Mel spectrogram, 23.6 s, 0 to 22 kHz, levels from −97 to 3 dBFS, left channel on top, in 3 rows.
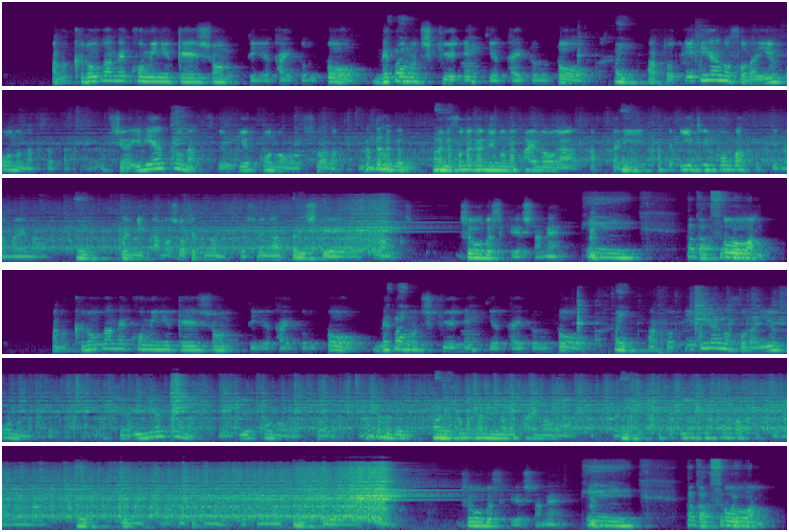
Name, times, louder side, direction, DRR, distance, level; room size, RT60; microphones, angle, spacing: voice 1, 0.5-5.9 6.5-8.4 8.6-14.3 14.6-16.2 16.9-19.6 20.3-21.3 21.6-21.7 22.9-23.3, left 4 dB, 75° left, 11 dB, 0.7 m, -33 dB
sound 1, 5.7-6.2 6.5-6.6 6.9-20.2, right 12 dB, 75° right, 0.3 m, -33 dB
voice 2, 21.5-23.2, equal, 15° right, 7 dB, 0.7 m, -31 dB
12.0 x 11.5 x 2.3 m, 0.43 s
head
